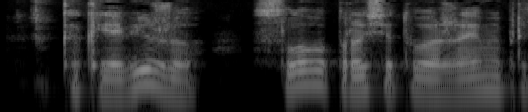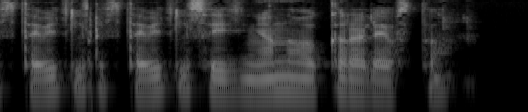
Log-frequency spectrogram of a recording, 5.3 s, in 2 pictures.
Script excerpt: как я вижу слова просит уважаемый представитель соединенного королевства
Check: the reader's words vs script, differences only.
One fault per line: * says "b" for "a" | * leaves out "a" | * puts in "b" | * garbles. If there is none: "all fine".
* puts in "представитель"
